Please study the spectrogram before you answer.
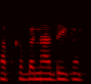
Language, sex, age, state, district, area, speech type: Hindi, female, 18-30, Uttar Pradesh, Chandauli, rural, conversation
